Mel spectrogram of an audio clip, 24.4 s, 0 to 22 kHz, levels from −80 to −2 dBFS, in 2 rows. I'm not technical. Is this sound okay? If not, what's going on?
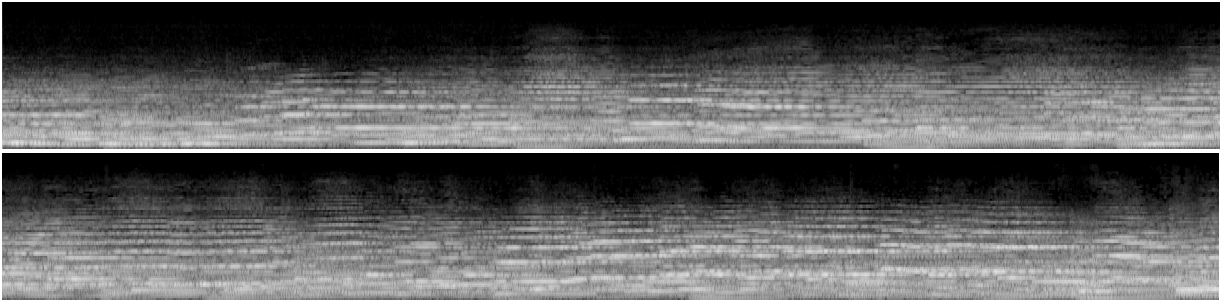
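Yes, nothing here sounds off, so there's no problem to worry about.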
